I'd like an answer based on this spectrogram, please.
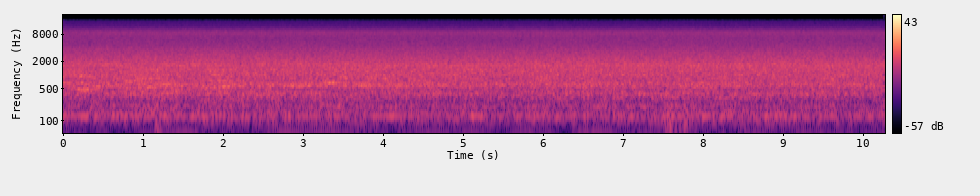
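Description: Hot-air rework gun blowing a steady hiss onto a mobile phone motherboard, heating the board to desolder its tin shield can.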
